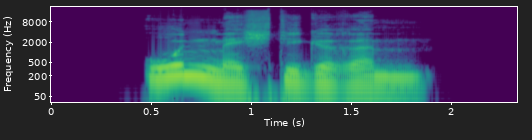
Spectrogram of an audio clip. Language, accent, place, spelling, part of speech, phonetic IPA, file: German, Germany, Berlin, ohnmächtigerem, adjective, [ˈoːnˌmɛçtɪɡəʁəm], De-ohnmächtigerem.ogg
- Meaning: strong dative masculine/neuter singular comparative degree of ohnmächtig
